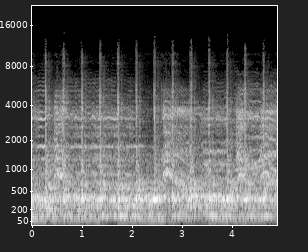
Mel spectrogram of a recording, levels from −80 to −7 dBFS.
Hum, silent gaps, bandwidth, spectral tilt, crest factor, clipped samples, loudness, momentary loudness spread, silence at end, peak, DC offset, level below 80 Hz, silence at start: none; none; 12.5 kHz; -5 dB/octave; 12 dB; under 0.1%; -14 LUFS; 2 LU; 0 s; -2 dBFS; under 0.1%; -36 dBFS; 0 s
